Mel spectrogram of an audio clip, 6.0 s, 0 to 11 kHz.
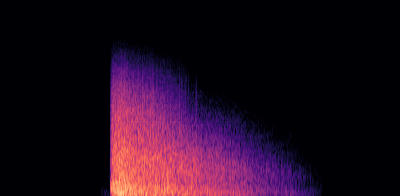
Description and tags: Synthesized Thunder 08
Synthesized using a Korg microKorg
synthesis, thunder, weather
